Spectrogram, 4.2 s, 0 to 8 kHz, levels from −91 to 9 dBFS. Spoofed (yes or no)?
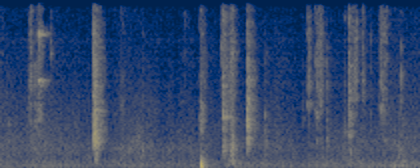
yes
